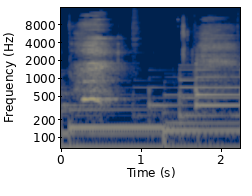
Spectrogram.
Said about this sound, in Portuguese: E aí agora eu tô assim, ó, lerda, bocejando o tempo todo.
